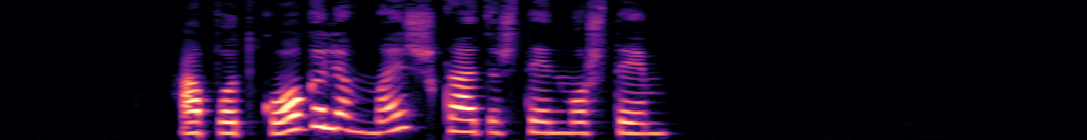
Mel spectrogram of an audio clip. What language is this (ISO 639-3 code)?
chm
